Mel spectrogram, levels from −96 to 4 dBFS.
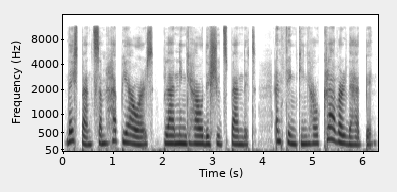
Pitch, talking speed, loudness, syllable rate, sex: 220 Hz, 170 wpm, -19 LUFS, 3.9 syllables/s, female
